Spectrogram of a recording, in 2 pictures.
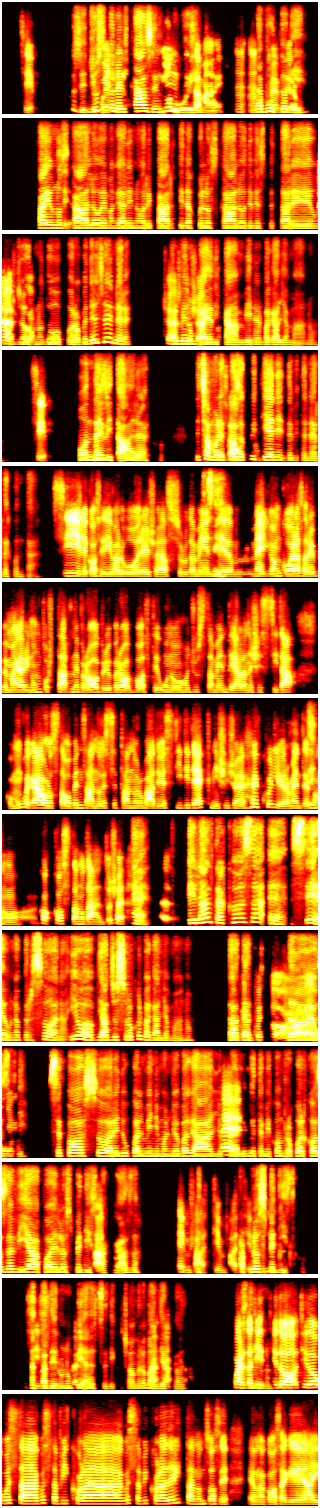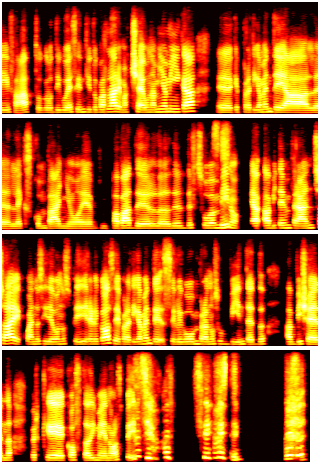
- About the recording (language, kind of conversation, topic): Italian, unstructured, Qual è il problema più grande quando perdi il bagaglio durante un viaggio?
- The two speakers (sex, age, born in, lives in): female, 35-39, Italy, Italy; female, 45-49, Italy, United States
- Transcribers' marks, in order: stressed: "non"; scoff; tapping; chuckle; "Proprio" said as "propio"; chuckle; laughing while speaking: "Vado"; unintelligible speech; drawn out: "piccola"; laughing while speaking: "spedizione, sì"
